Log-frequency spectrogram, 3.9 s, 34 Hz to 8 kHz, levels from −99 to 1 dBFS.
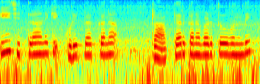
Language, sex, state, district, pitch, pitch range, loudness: Telugu, female, Telangana, Mahabubabad, 235 Hz, 225-240 Hz, -14 LUFS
